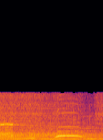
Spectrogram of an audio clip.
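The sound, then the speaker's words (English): A church audience shouts to the Lord together in a loud, sustained burst, with one voice rising in a high, drawn-out whoop over the crowd noise for about a second. “Give the Lord a bigger shout.”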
